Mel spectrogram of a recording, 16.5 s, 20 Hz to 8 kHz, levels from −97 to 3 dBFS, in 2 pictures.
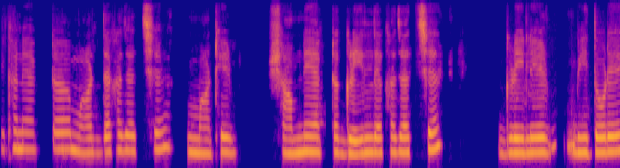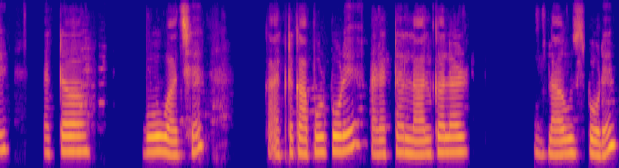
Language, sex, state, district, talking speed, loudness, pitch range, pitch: Bengali, female, West Bengal, Dakshin Dinajpur, 95 wpm, -26 LUFS, 215-250 Hz, 225 Hz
